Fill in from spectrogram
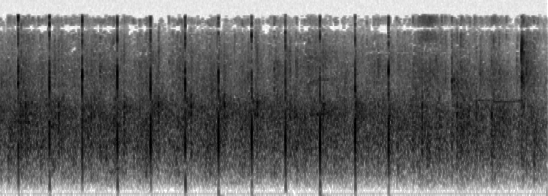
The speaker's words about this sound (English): I want us to clap our hands anyway right now. Come on. Even if you don't feel like it.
